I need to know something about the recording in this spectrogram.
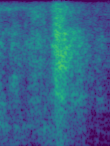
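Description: A dog whimpers and lets out a short, sharp yip in the middle, a brief burst of canine noise with no one speaking.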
